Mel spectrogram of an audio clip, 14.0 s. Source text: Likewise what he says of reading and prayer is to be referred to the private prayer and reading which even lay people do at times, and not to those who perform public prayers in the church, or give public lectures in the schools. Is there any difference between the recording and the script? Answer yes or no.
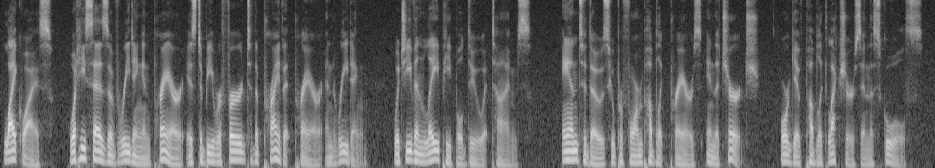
yes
